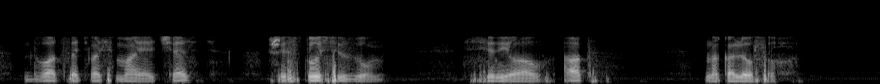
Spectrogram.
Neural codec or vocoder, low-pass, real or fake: none; 3.6 kHz; real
